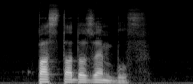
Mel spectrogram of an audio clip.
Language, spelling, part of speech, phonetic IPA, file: Polish, pasta do zębów, noun, [ˈpasta dɔ‿ˈzɛ̃mbuf], Pl-pasta do zębów.ogg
